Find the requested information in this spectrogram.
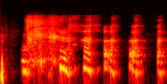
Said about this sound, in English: He sneezed. That's great.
